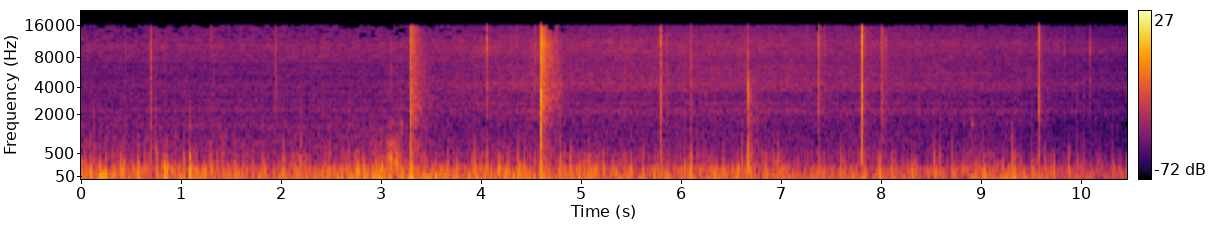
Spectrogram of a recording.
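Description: Scattered sharp pops and crackles over a low steady rumble, the loudest two about three and four and a half seconds in, the whole fading away near the end.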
